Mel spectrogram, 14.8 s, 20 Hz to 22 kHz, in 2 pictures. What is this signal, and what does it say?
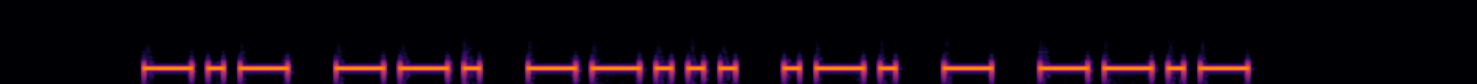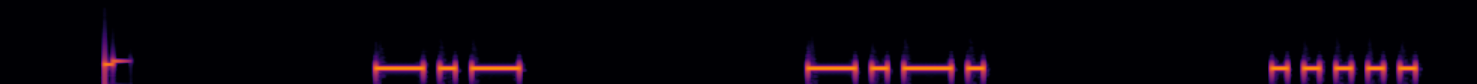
Morse code, heard as a keyed tone, about 15 wpm, spaced as for 10 wpm, 700 Hz. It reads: KG7RTQ KC5
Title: USA Call Signs - 6 Characters - 6x Character Spacing - 15wpm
